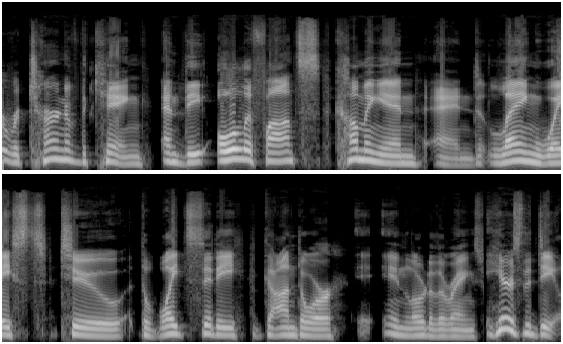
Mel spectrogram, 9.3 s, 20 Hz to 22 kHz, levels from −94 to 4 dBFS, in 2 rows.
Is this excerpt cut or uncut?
cut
